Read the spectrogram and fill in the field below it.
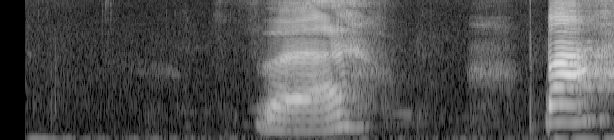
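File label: "wěi ba", Mandarin Chinese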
